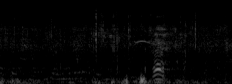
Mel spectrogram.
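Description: Faint field sound of a yoked pair of oxen pulling a plough through grass, with one short call about one and a half seconds in.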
